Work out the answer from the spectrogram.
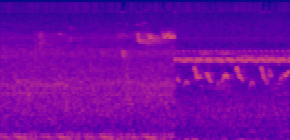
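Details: Wild fawn-breasted tanager delivering a string of short, high, bouncing notes in the second half, accompanied by a steady high insect-like whine, after an opening of low rumbling noise.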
